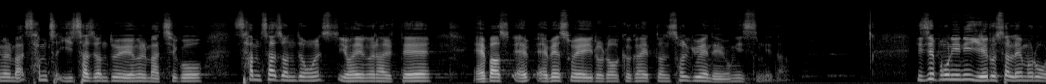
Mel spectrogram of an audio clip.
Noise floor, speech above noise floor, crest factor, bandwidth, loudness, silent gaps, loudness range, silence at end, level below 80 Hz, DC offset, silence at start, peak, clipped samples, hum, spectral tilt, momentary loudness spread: -64 dBFS; 34 dB; 22 dB; 15 kHz; -30 LUFS; none; 5 LU; 0 s; -66 dBFS; under 0.1%; 0 s; -8 dBFS; under 0.1%; none; -3.5 dB/octave; 13 LU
